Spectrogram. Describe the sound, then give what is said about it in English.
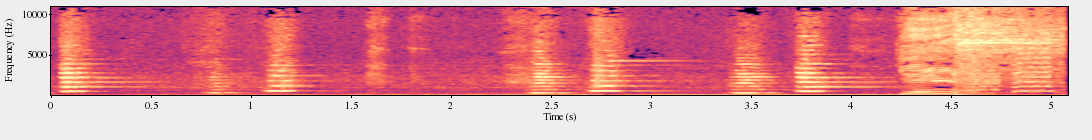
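A man opens and closes his own oven door in a steady rhythm, its hinge squeaking out clear, pitched tones that rise and fall like a tune, before a burst of music cuts in at the end. “He would open and close it a certain way, and it sounded just like it.”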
